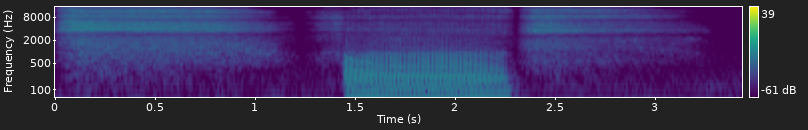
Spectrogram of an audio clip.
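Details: Sleeping pug puppy snoring indoors: a long hissing breath, then a loud, low, buzzy rattling snore lasting almost a second, followed by another airy breath.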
